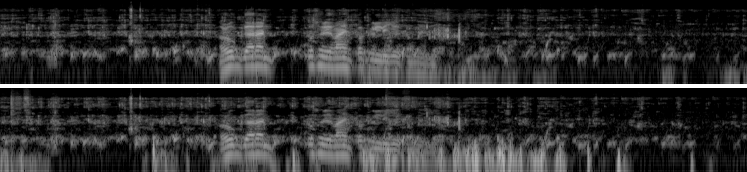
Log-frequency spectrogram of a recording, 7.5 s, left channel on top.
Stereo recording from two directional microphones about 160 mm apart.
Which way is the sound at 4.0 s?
35° left (ahead or behind).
